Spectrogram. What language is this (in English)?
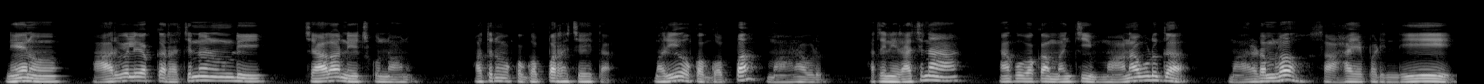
Telugu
